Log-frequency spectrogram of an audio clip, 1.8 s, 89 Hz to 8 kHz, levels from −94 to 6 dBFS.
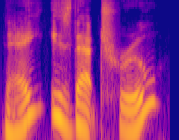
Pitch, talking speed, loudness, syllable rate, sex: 165 Hz, 135 wpm, -17 LUFS, 2.7 syllables/s, male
